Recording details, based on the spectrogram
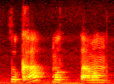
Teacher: సుఖ క కి మహాప్రాణం ఉందండి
